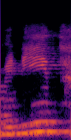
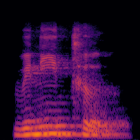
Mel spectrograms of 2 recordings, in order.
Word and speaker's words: विनीत: जैसे अगर मेरा नाम विनीत है, तो जनरली साउथ में टी के साथ एच लगाते हैं, तो दे विल स्पीक विनीत, थ आएगा।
